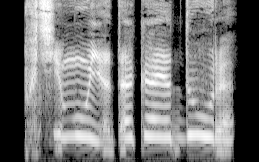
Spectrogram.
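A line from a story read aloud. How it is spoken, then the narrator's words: Sobbing. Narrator (Russian): всхлипываю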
